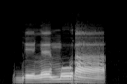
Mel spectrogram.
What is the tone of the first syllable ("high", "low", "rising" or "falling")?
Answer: low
